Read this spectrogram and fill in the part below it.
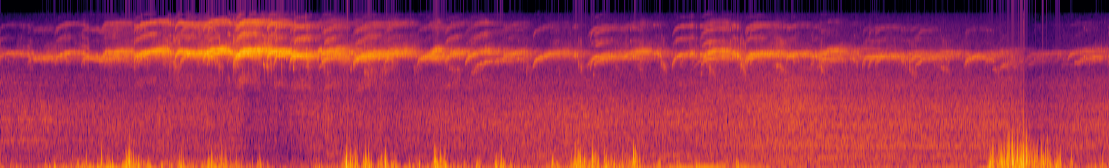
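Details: Common swifts flying around in circles over Holstebro, Denmark, giving many shrill, high screams that overlap in a continuous chorus, with rumbling wind or traffic bursts underneath.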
